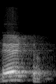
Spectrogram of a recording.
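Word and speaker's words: debt: पे आ जाएगा बैड डेट। इसे आप डेप्ट नहीं पढ़ेंगे, बी साइलेंट होता है, डेट पढ़ेंगे, बैड डेट account also डेबिट।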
